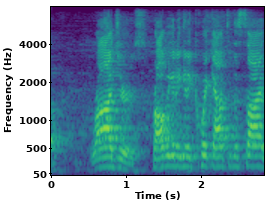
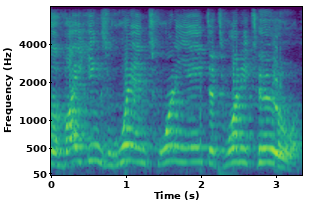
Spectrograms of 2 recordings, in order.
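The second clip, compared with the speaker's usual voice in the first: happy win call; 6 semitones higher, 5 dB louder, slower than usual. Real, not acted. Repeating the win.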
